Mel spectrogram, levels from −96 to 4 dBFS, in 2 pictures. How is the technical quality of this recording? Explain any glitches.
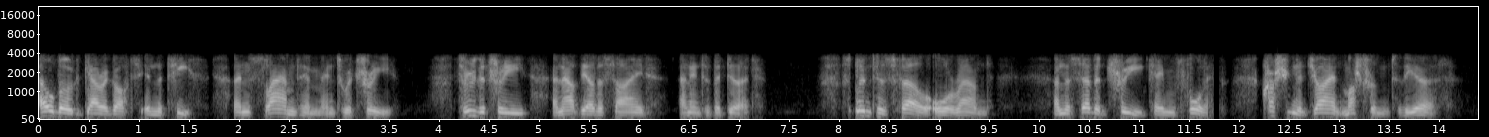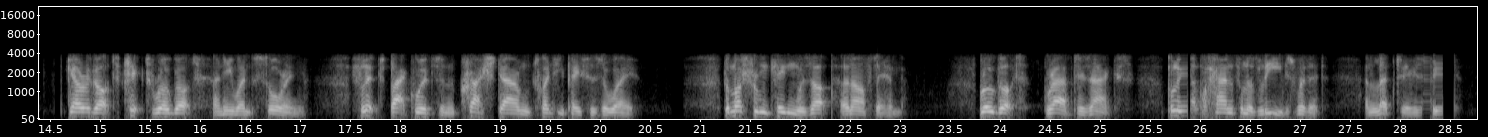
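The recording is heavily degraded by low-bitrate telephone coding, with six short dropouts.

Throughout the clip, G.723.1 codec damage is heavy. Coding at about 6.3 kbit/s in 30 ms frames, the codec keeps only a 300 Hz to 3.4 kHz band and refreshes its vocal model slowly. Everything above 3.4 kHz is gone, so the speech is muffled and hoarse and consonants smear into one another.

There is VoIP packet loss concealed by the speech codec at 11.69–11.86 s (between "the severed tree came" and "crushing a giant"), 13.22–13.28 s (before "to the earth"), 14.85–14.92 s, 20.82 s, 25.82–25.97 s (between "grabbed his axe" and "a handful of leaves") and 28.19–28.59 s. When packets go missing, the decoder keeps repeating its last pitch and filter at falling gain. Each gap becomes a buzzy or noisy smear that fades, and from the third lost frame in a row the codec mutes it. 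The first five gaps fit runs of one to four lost 30 ms frames. The last event is several losses scattered over about 0.36 s, and its longest gap is about 0.18 s. Because each frame is predicted from the one before, the sound stays weak or distorted briefly after each gap.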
